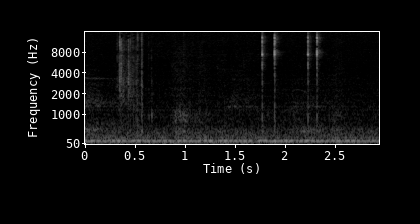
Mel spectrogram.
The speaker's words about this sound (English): I am shuffling because I got a joker.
